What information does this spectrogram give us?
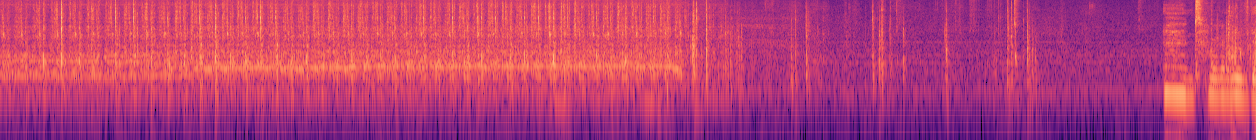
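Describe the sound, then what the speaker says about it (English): A sewing machine stitches a paper-pieced quilt block along the marked line, running in a fast, steady whir for about eight seconds before stopping. Softer clicks and handling noises of fabric and paper follow. "now we're going to just go ahead and sew along the line"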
